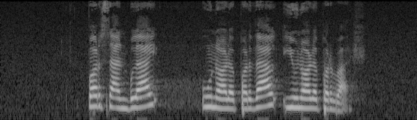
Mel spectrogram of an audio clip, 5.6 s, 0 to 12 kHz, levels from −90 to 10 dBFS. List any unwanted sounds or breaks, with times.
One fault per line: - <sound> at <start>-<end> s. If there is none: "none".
none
